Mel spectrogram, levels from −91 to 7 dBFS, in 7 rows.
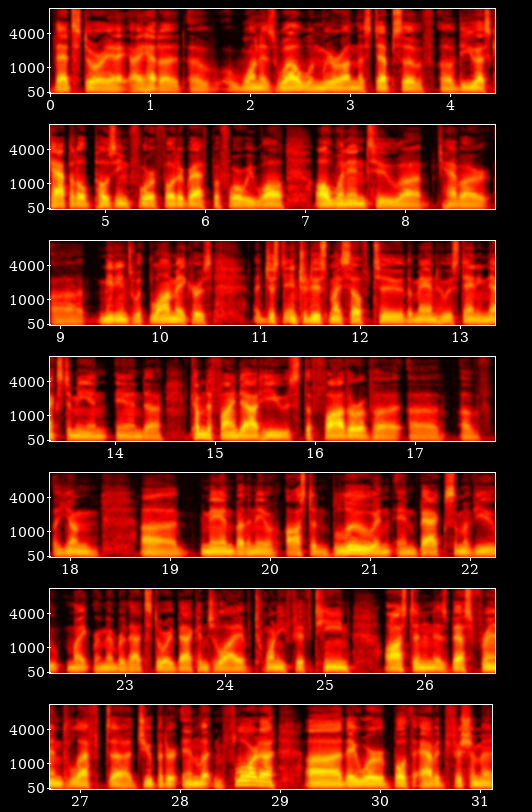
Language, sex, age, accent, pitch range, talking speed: English, male, 40-59, American, 105-120 Hz, 210 wpm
